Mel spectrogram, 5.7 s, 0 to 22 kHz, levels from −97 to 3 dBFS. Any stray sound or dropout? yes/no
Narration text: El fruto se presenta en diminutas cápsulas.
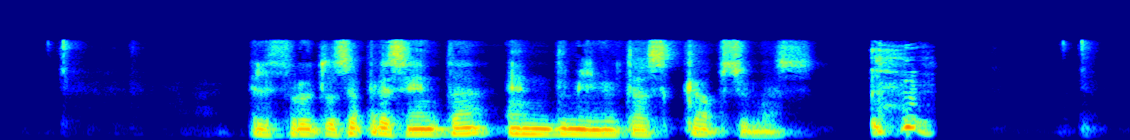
yes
